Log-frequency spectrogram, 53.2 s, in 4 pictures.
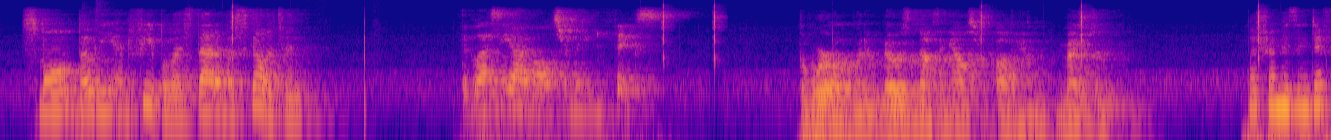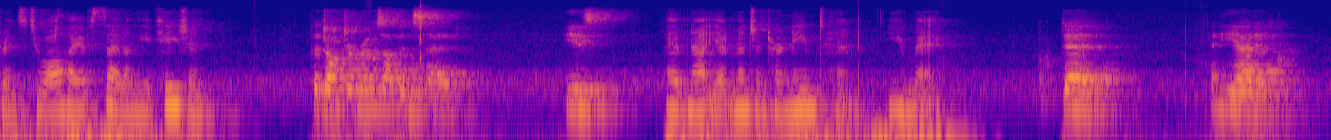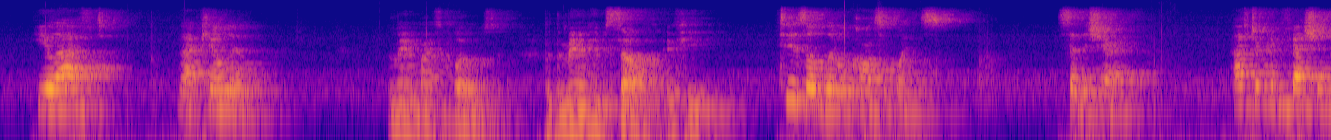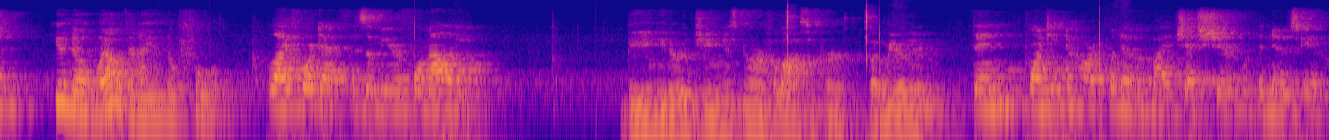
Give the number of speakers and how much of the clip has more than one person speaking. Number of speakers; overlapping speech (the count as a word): four, no overlap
